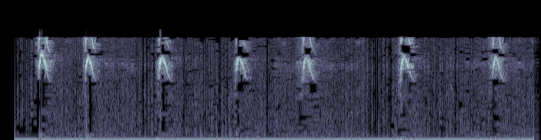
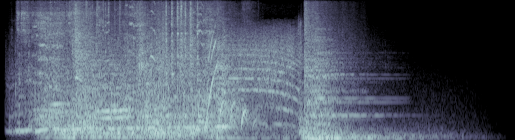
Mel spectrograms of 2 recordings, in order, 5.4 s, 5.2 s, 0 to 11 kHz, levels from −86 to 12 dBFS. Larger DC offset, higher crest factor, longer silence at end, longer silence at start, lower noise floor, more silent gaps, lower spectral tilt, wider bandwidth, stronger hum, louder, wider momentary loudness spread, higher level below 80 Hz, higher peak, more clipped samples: first, 2% vs under 0.1%; first, 20 dB vs 12 dB; second, 0 s vs 0.9 s; about the same, 0.1 s vs 0.05 s; second, -43 dBFS vs -55 dBFS; neither; second, -1.5 dB/octave vs -4 dB/octave; second, 5.4 kHz vs 11 kHz; neither; second, -15 LUFS vs -9 LUFS; about the same, 9 LU vs 11 LU; second, -48 dBFS vs -22 dBFS; about the same, 0 dBFS vs 0 dBFS; second, under 0.1% vs 0.2%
